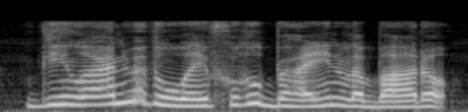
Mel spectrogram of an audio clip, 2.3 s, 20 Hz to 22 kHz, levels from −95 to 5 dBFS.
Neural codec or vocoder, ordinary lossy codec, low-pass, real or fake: autoencoder, 22.05 kHz, a latent of 192 numbers a frame, VITS, trained on many speakers; none; 9.9 kHz; fake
